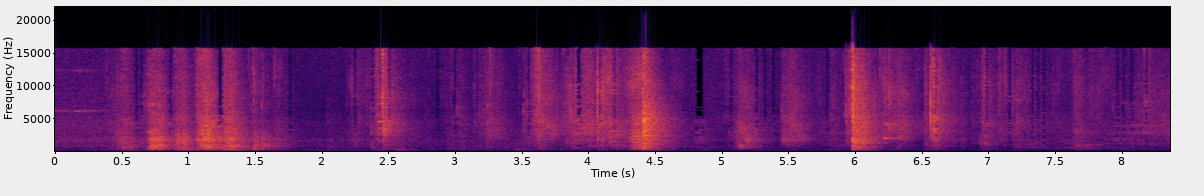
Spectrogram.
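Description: A cardboard box being cut open with a knife: the blade scrapes and saws through the packing tape and cardboard, and the flaps rub and scrape as they are pulled apart. There are two sharp clicks, about four and a half and six seconds in.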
